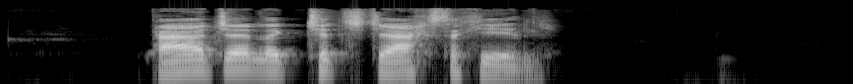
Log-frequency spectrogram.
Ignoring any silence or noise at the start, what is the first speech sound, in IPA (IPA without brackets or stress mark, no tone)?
pʰ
